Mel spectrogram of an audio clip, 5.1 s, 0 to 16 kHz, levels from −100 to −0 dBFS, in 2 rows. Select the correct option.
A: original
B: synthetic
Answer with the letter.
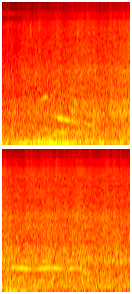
B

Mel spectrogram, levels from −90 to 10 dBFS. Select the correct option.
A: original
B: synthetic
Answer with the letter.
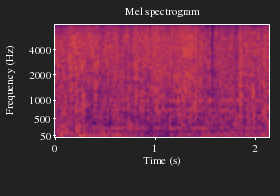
B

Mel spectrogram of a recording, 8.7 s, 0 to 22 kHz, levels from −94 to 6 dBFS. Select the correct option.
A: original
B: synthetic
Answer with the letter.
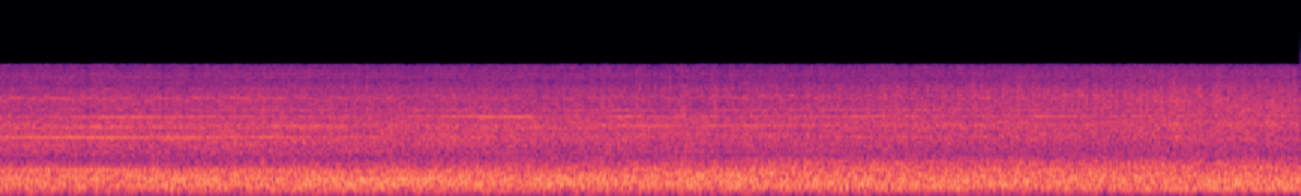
A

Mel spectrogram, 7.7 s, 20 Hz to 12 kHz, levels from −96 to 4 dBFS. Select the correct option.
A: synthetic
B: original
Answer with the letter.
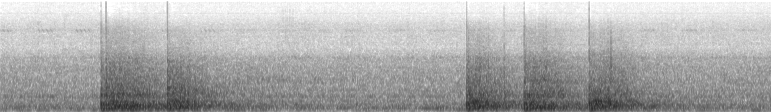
B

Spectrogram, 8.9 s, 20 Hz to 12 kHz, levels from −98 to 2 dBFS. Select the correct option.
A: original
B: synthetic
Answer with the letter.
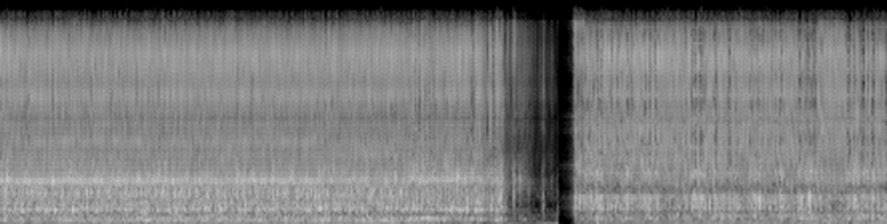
B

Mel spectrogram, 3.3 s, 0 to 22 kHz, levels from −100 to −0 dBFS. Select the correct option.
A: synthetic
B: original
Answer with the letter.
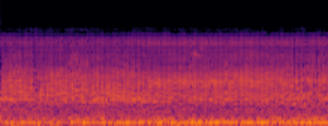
A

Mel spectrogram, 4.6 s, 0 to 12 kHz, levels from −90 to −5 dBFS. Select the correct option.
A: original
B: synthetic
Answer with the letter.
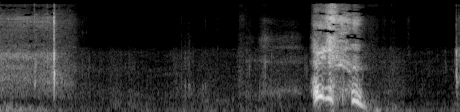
A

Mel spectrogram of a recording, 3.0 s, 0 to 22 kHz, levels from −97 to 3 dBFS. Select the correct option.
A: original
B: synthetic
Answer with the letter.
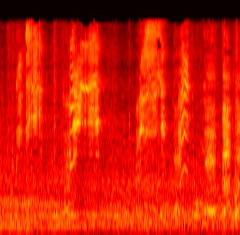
A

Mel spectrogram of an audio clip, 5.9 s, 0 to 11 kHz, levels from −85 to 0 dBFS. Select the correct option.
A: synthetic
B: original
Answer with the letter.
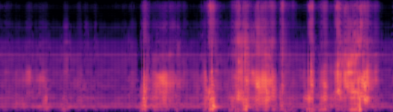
A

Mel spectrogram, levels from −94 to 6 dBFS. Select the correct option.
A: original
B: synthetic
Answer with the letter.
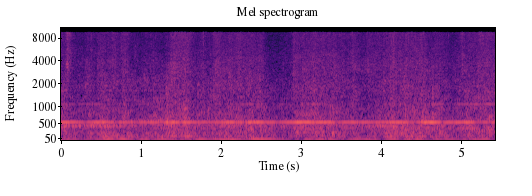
A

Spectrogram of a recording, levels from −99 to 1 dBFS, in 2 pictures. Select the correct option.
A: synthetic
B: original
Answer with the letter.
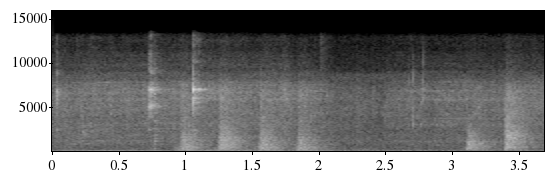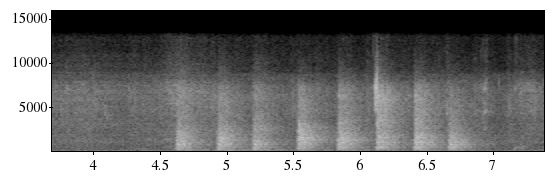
B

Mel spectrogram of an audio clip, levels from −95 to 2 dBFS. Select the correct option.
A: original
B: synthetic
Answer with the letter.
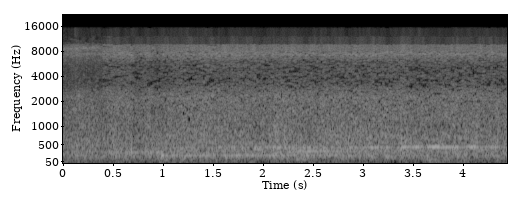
B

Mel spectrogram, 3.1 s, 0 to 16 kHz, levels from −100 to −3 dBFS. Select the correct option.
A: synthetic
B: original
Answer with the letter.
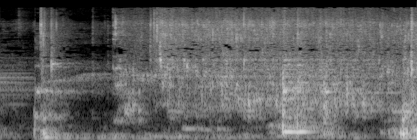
B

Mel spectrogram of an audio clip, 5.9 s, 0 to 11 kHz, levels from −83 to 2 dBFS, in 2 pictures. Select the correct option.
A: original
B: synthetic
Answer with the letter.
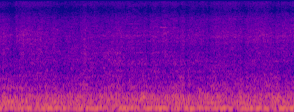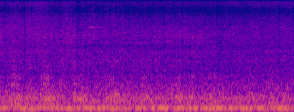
A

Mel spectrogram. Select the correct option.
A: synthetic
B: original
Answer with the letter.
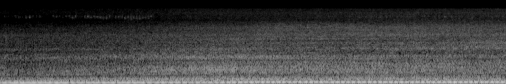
B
